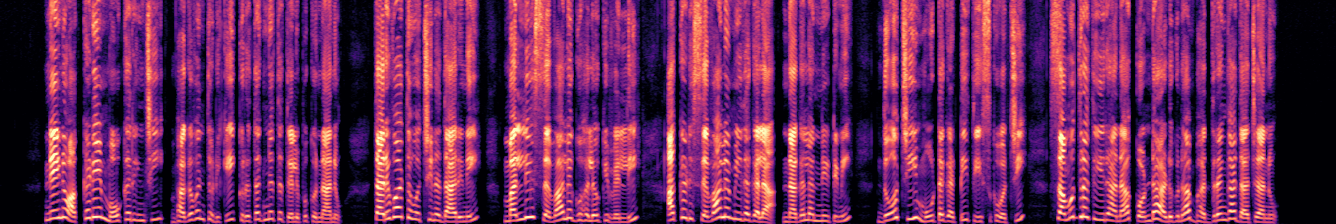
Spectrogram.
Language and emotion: Telugu, neutral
